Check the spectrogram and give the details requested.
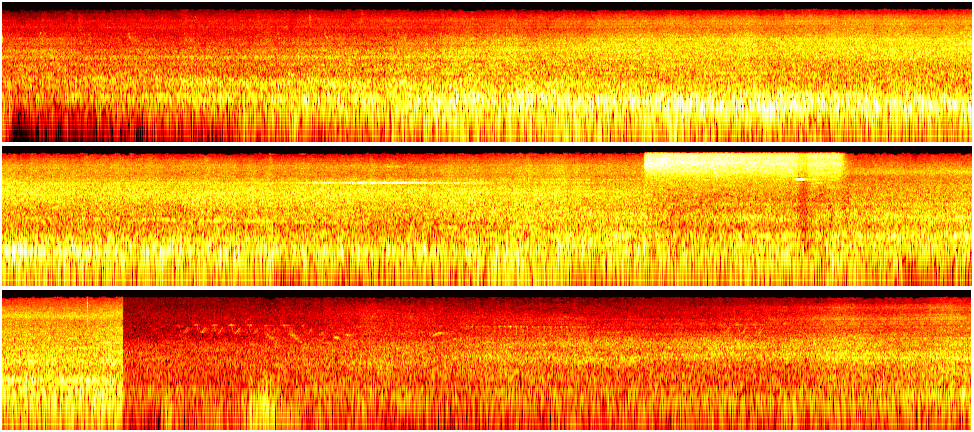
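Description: A train passing close by: the running noise of its wheels on the rails builds over the first few seconds and holds steady, with a brief high hiss about sixteen seconds in. The sound cuts off abruptly about twenty seconds in, leaving a quieter, steady background.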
